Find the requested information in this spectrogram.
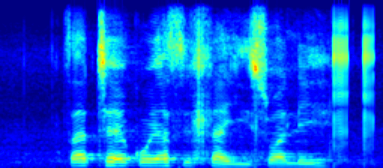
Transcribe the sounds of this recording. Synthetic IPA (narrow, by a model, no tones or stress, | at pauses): t͡sʼatʰɛkʼɔjasɪɬajiswalɪ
